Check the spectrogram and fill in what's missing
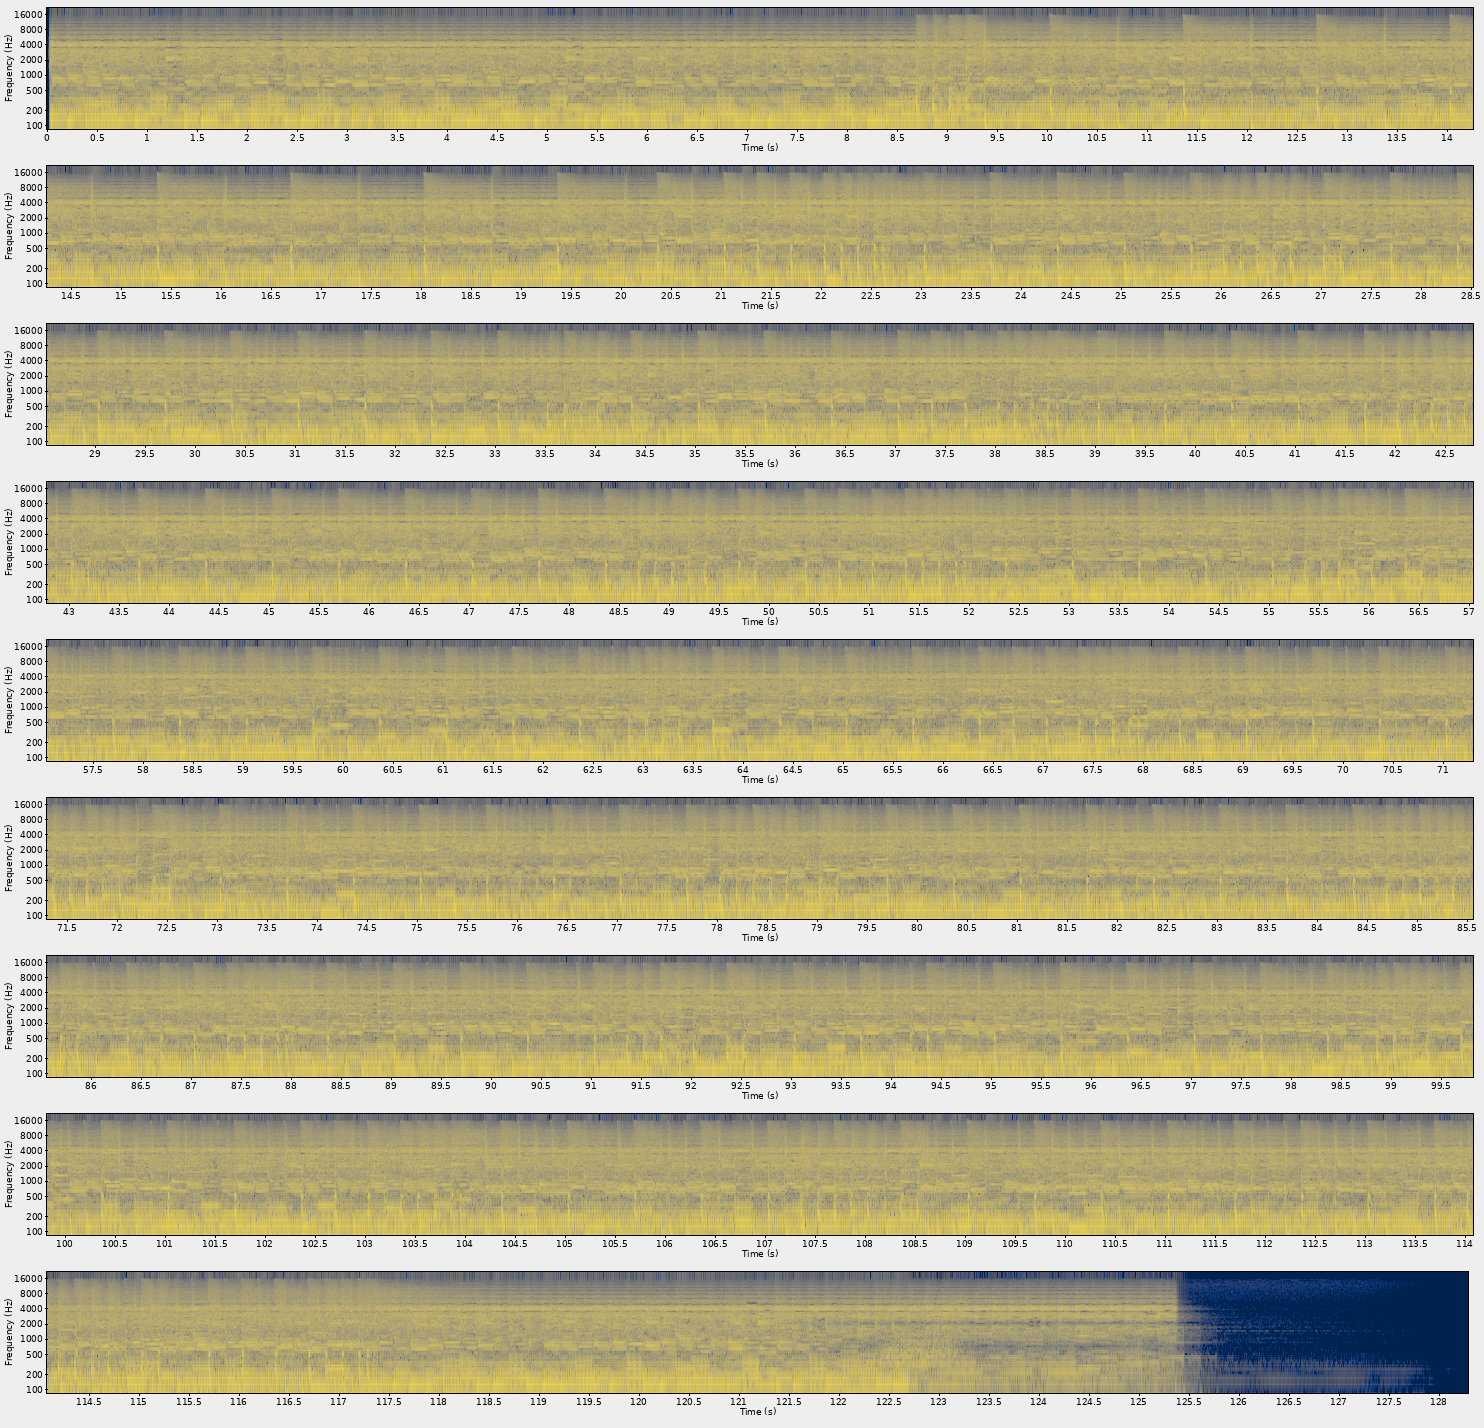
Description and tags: heavy metal (looping)
action, adventure, boss, fast, free, guitar, heavy, loop, looping, loops, metal, music, rock, rythem, rythum, soundtrack, space, synth, synthetic, teaser, thrash, trailer, virtual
